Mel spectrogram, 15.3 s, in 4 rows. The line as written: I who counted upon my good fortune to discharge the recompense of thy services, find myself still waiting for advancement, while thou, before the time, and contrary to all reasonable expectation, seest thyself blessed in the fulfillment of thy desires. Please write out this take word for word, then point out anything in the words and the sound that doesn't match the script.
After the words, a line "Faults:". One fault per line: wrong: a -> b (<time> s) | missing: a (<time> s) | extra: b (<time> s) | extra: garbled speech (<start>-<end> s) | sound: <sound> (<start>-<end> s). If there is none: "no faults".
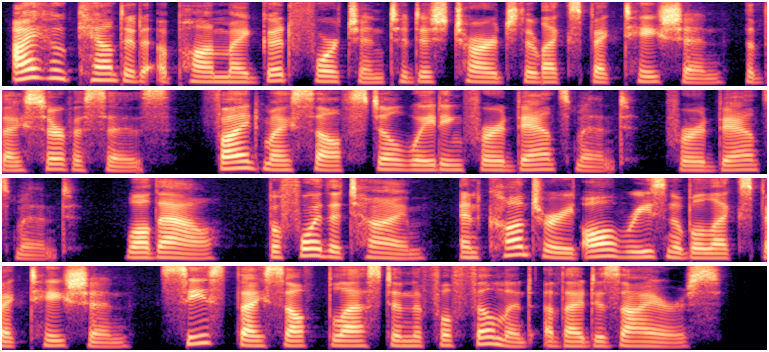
I who counted upon my good fortune to discharge the expectation of thy services, find myself still waiting for advancement for advancement, while thou, before the time, and contrary all reasonable expectation, seest thyself blessed in the fulfillment of thy desires.
Faults:
wrong: recompense -> expectation (2.7 s)
extra: for advancement (7.1 s)
missing: to (10.5 s)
